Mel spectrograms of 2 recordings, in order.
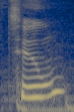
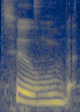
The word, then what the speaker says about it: tomb: not debt last word it's tomb and not tomb alright that's just a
